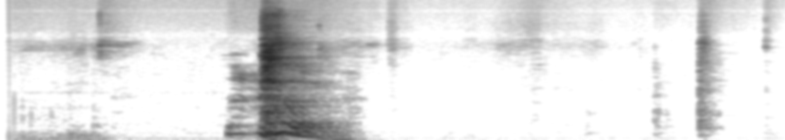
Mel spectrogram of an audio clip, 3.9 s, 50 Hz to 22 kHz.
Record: {"cough_length": "3.9 s", "cough_amplitude": 32768, "cough_signal_mean_std_ratio": 0.25, "survey_phase": "beta (2021-08-13 to 2022-03-07)", "age": "45-64", "gender": "Male", "wearing_mask": "No", "symptom_cough_any": true, "symptom_new_continuous_cough": true, "symptom_runny_or_blocked_nose": true, "symptom_fatigue": true, "symptom_headache": true, "symptom_change_to_sense_of_smell_or_taste": true, "smoker_status": "Never smoked", "respiratory_condition_asthma": false, "respiratory_condition_other": false, "recruitment_source": "Test and Trace", "submission_delay": "0 days", "covid_test_result": "Positive", "covid_test_method": "LFT"}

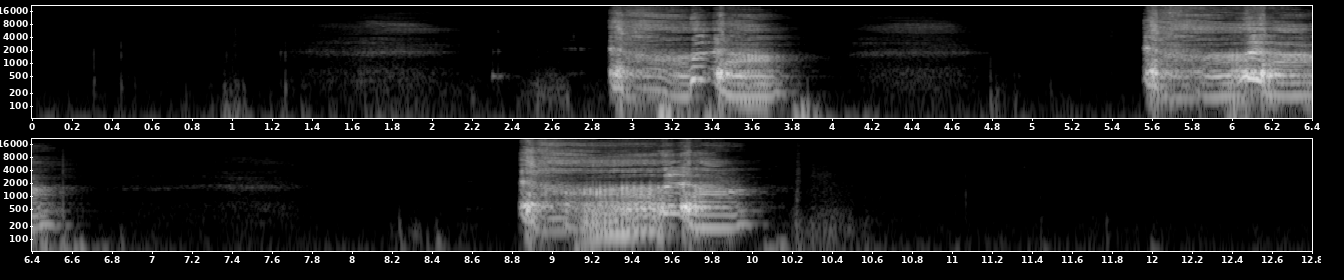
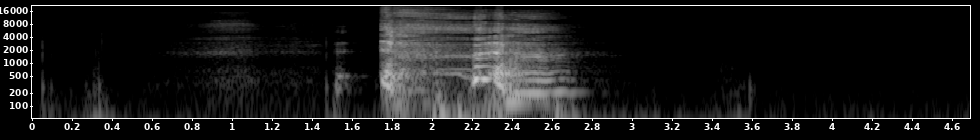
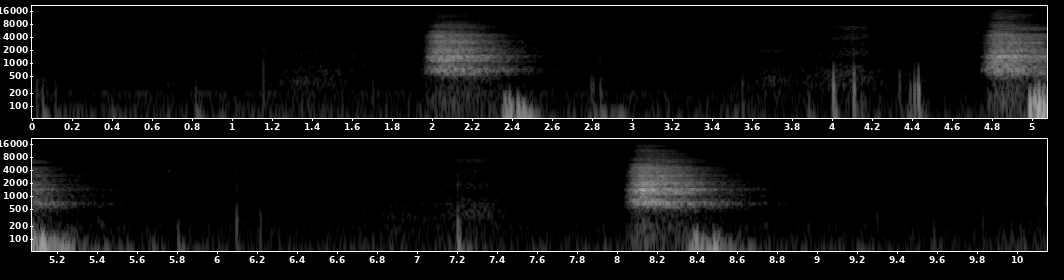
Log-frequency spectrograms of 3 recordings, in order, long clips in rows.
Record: {"three_cough_length": "12.8 s", "three_cough_amplitude": 19507, "three_cough_signal_mean_std_ratio": 0.35, "cough_length": "4.7 s", "cough_amplitude": 6463, "cough_signal_mean_std_ratio": 0.33, "exhalation_length": "10.2 s", "exhalation_amplitude": 2219, "exhalation_signal_mean_std_ratio": 0.32, "survey_phase": "beta (2021-08-13 to 2022-03-07)", "age": "45-64", "gender": "Female", "wearing_mask": "No", "symptom_cough_any": true, "symptom_runny_or_blocked_nose": true, "symptom_sore_throat": true, "symptom_fatigue": true, "symptom_fever_high_temperature": true, "symptom_headache": true, "symptom_change_to_sense_of_smell_or_taste": true, "symptom_loss_of_taste": true, "symptom_other": true, "smoker_status": "Ex-smoker", "respiratory_condition_asthma": false, "respiratory_condition_other": false, "recruitment_source": "Test and Trace", "submission_delay": "1 day", "covid_test_result": "Positive", "covid_test_method": "RT-qPCR", "covid_ct_value": 22.2, "covid_ct_gene": "ORF1ab gene", "covid_ct_mean": 22.9, "covid_viral_load": "30000 copies/ml", "covid_viral_load_category": "Low viral load (10K-1M copies/ml)"}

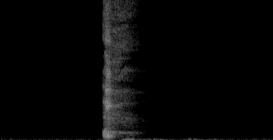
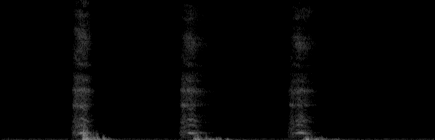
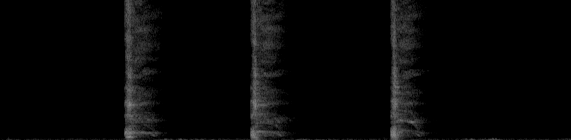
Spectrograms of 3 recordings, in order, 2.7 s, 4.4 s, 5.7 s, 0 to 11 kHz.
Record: {"cough_length": "2.7 s", "cough_amplitude": 9328, "cough_signal_mean_std_ratio": 0.24, "exhalation_length": "4.4 s", "exhalation_amplitude": 3923, "exhalation_signal_mean_std_ratio": 0.37, "three_cough_length": "5.7 s", "three_cough_amplitude": 5891, "three_cough_signal_mean_std_ratio": 0.28, "survey_phase": "beta (2021-08-13 to 2022-03-07)", "age": "18-44", "gender": "Female", "wearing_mask": "No", "symptom_cough_any": true, "smoker_status": "Ex-smoker", "respiratory_condition_asthma": true, "respiratory_condition_other": false, "recruitment_source": "REACT", "submission_delay": "1 day", "covid_test_result": "Negative", "covid_test_method": "RT-qPCR", "influenza_a_test_result": "Unknown/Void", "influenza_b_test_result": "Unknown/Void"}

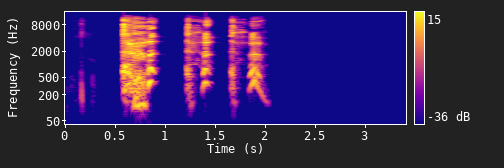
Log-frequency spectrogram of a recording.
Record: {"cough_length": "3.4 s", "cough_amplitude": 31536, "cough_signal_mean_std_ratio": 0.34, "survey_phase": "alpha (2021-03-01 to 2021-08-12)", "age": "65+", "gender": "Female", "wearing_mask": "No", "symptom_none": true, "smoker_status": "Never smoked", "respiratory_condition_asthma": false, "respiratory_condition_other": false, "recruitment_source": "REACT", "submission_delay": "1 day", "covid_test_result": "Negative", "covid_test_method": "RT-qPCR"}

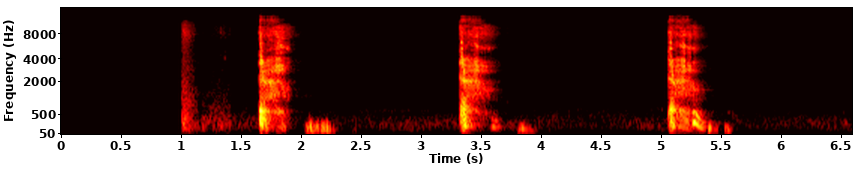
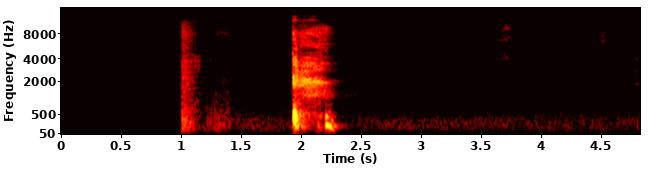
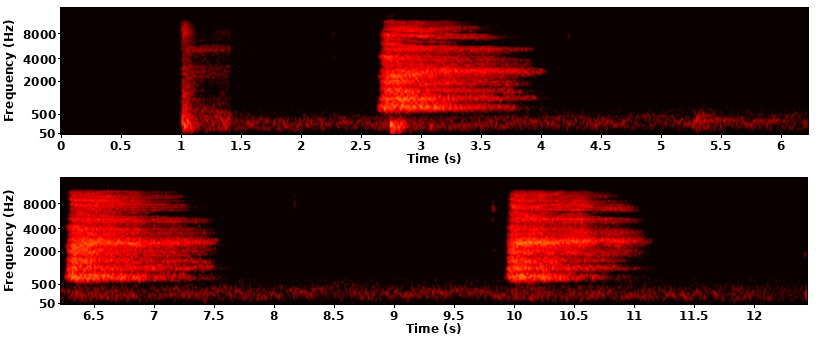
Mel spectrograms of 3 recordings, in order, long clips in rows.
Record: {"three_cough_length": "6.6 s", "three_cough_amplitude": 32658, "three_cough_signal_mean_std_ratio": 0.24, "cough_length": "4.8 s", "cough_amplitude": 31649, "cough_signal_mean_std_ratio": 0.18, "exhalation_length": "12.4 s", "exhalation_amplitude": 4939, "exhalation_signal_mean_std_ratio": 0.44, "survey_phase": "beta (2021-08-13 to 2022-03-07)", "age": "45-64", "gender": "Female", "wearing_mask": "No", "symptom_none": true, "smoker_status": "Never smoked", "respiratory_condition_asthma": false, "respiratory_condition_other": false, "recruitment_source": "Test and Trace", "submission_delay": "1 day", "covid_test_result": "Negative", "covid_test_method": "RT-qPCR"}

